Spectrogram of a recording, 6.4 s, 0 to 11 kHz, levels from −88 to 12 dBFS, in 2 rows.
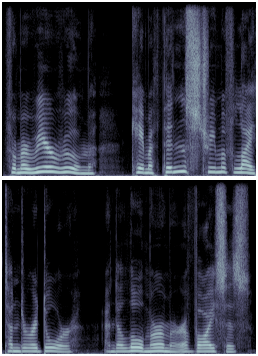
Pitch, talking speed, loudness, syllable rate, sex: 225 Hz, 180 wpm, -18 LUFS, 3.9 syllables/s, female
